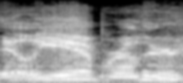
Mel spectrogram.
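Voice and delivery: big, loud bellowing voice. Asked to bust out an impersonation after a sip: Hulk Hogan impersonation. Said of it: "bust out that Hulk Hogan impersonation".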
